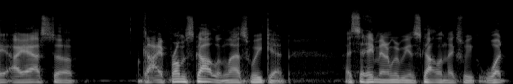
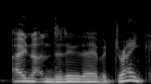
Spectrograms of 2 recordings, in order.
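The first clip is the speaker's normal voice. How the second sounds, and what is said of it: Put-on Scottish accent. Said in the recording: “I don't know if my Scottish accent's any good”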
